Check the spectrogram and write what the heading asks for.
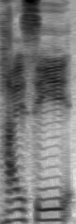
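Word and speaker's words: Hi-C: I love skateboarding, I love high C, and I love my Dynaglide. Those are my 3 favorite things. – I always pronounce that hick. I didn't until somebody actually said it in front of me.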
